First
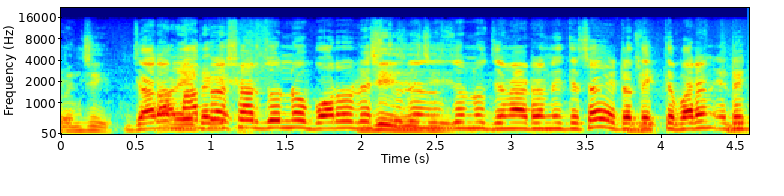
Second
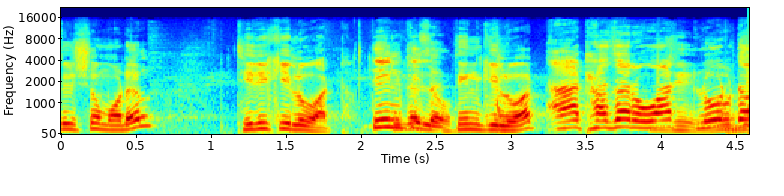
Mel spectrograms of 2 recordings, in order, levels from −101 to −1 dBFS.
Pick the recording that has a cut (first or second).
second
